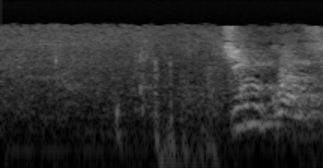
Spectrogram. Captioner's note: static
